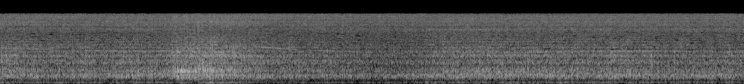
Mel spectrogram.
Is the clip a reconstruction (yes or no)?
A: no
